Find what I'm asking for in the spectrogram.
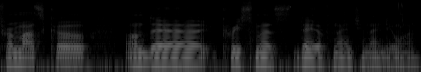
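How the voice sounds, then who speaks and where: At a very slow pace, a man with a medium-pitched voice speaks. His pitch varies in an ordinary way. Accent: Russian. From Soviet Union (Russia). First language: Russian. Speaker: chess grandmaster. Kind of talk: interview. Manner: halting.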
